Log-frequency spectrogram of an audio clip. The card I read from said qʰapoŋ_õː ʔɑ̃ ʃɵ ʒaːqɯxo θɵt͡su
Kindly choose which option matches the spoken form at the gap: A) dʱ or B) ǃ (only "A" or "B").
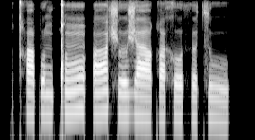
B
